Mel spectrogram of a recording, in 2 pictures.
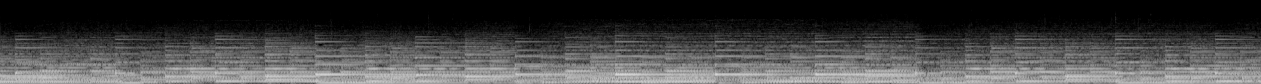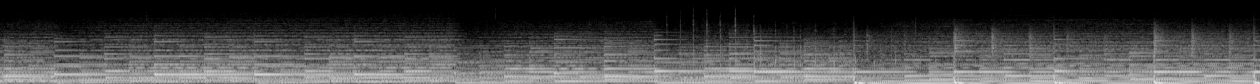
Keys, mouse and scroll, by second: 1.0 ctrl+d, 1.6 click, 2.4 ctrl+t, 3.0 click, 3.3 right click, 4.2 click, 4.9 ctrl+t, 5.6-8.1 drag, 10.3 alt+click, 11.9-14.6 alt+drag, 16.8 click, 17.6 scroll down 1, 18.0 scroll up 1, 18.4-19.0 scroll down 1, 19.3 ctrl+g, 20.1-23.4 drag, 23.4 click, 24.9 shift+Up.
